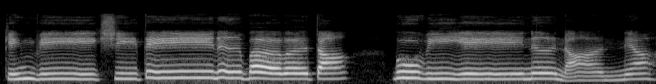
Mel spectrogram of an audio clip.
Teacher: क के ऊपर बिंदी और बाद में क्या है व, य र ल व होता है, बिंदी का उच्चारण क्या होगा म।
